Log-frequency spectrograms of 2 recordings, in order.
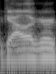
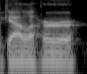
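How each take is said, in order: First: The name is said the American way. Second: The name is said the English way.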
